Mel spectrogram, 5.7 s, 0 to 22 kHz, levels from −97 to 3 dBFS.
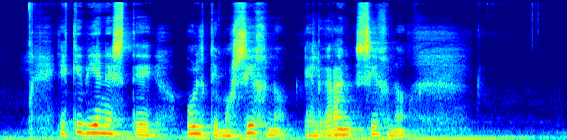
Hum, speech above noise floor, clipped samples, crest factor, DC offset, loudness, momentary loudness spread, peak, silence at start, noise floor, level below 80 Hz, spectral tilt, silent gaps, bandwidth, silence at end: none; 28 dB; under 0.1%; 20 dB; under 0.1%; -27 LUFS; 22 LU; -10 dBFS; 0.05 s; -55 dBFS; -46 dBFS; -4.5 dB/octave; none; over 20 kHz; 0.4 s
